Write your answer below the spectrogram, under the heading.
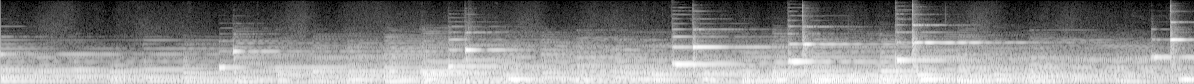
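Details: Solo piano music plays throughout, with sustained chords and a slow melody, and no animal sounds are heard.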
